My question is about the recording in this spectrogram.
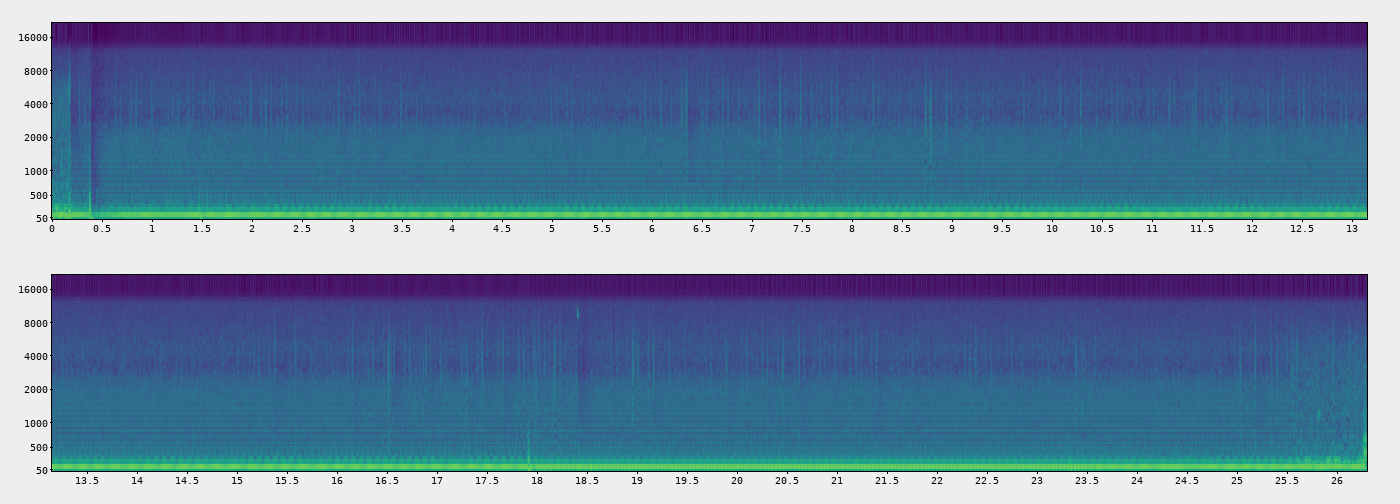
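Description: A steady, unchanging low electrical hum with a stack of even overtones, as loud as the narration around it.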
